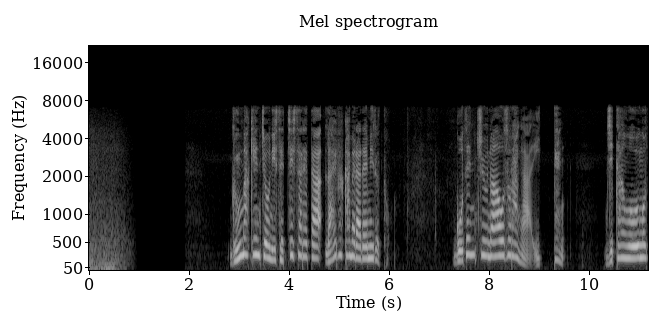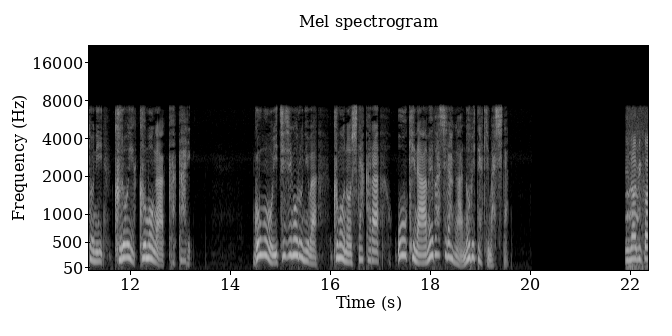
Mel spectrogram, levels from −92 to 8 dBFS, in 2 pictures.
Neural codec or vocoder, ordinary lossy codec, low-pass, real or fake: none; none; 7.2 kHz; real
